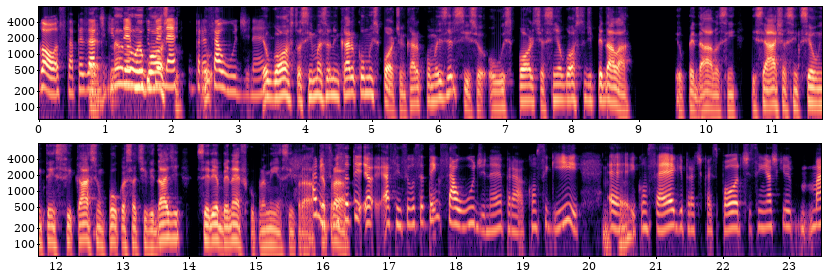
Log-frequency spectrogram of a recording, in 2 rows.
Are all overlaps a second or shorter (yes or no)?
no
